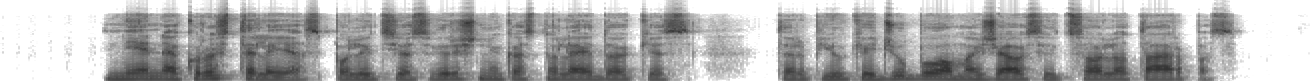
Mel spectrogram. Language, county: Lithuanian, Alytus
